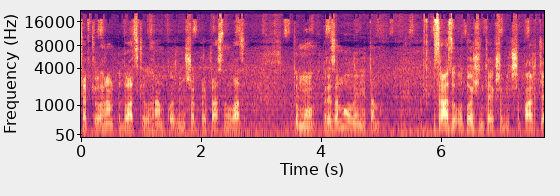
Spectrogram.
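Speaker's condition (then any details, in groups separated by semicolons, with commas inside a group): No condition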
